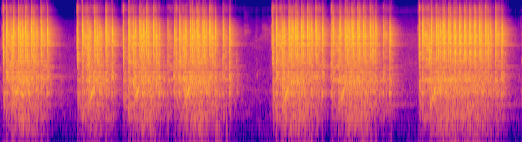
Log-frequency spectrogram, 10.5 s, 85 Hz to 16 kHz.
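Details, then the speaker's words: 1989 EZGO Marathon golf cart, Robin EC25-2PG 244cc two-stroke: engine surges in short rattling bursts with a rapid clattering knock, then dies; suspected piston slap, crank or rod unconfirmed, piston previously replaced. "I mean, it does want to run. It does run, but hear that clunking?"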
